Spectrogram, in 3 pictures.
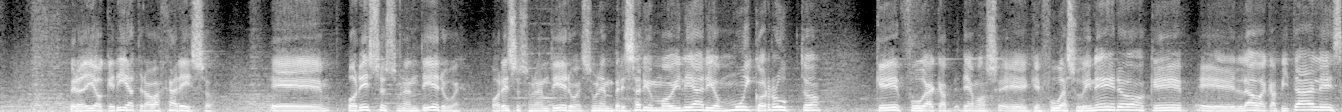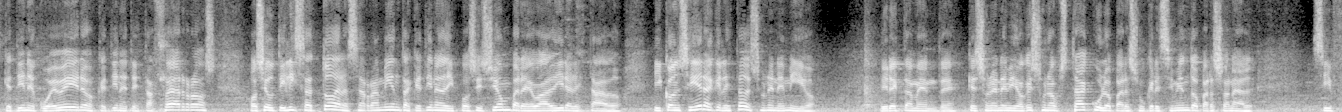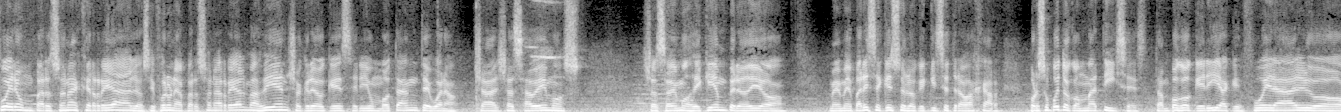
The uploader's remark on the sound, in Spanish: Entregamos en vivo desde YUNTA BAR, el 4to Premio de NOVELA FUTUROCK 2023.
